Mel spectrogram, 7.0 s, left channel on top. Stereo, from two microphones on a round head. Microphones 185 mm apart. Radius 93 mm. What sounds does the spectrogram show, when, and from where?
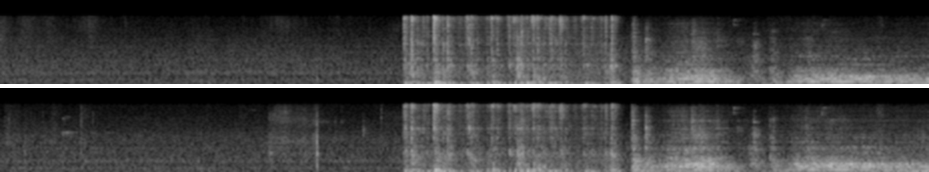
3.0 s typing on a keyboard: 30° left (ahead or behind), 0.7 m
4.7 s a sliding door: 50° right (ahead or behind), 1.1 m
